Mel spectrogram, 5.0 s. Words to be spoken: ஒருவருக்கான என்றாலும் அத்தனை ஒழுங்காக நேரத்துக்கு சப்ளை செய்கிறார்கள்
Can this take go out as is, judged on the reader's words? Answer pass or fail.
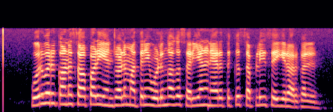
fail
